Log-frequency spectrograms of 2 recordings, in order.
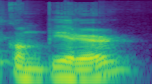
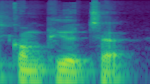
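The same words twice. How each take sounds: First: American accent. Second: "computer" with a clear t and no final r, said like "compjuta"; British accent. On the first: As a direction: say "computer" the American way, tapped t and a sounded r. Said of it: "en americano dice". ("computer" con acento americano, la t como r suave y la r final marcada) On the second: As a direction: say "computer" the British way, crisp t and a soft ending. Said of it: "y en British". ("computer" con acento británico, t clara y sin r final) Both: Shown as a demonstration.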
